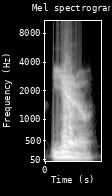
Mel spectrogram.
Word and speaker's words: gyro: Like, I've heard it. There's gyro, gyro, gyro, gyro. It's like, no, man. Like, only one pronunciation, gyro.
